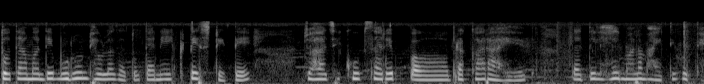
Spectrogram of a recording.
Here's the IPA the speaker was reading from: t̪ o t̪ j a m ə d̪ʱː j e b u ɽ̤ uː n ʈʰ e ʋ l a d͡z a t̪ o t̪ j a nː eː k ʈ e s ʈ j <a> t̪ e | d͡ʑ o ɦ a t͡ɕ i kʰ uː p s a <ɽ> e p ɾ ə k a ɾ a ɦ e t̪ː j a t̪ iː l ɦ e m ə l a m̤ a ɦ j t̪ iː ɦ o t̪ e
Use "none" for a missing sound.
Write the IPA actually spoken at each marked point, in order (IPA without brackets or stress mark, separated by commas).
e, ɾ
